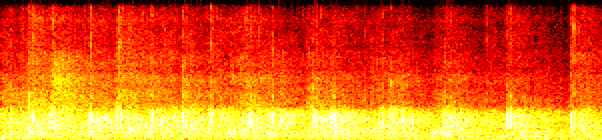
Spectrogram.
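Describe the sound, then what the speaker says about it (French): Sustained audience applause at a centenary celebration honouring writer Jacques Stephen Alexis, a dense, steady wash of many hands clapping in a hall, moderately loud and even throughout with no talk over it. "Sous vos applaudissements, mesdames, messieurs."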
